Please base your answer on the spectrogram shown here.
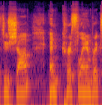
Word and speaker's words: Duchamp: In French, you don't pronounce the P, Duchamp.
